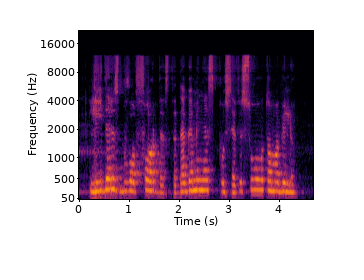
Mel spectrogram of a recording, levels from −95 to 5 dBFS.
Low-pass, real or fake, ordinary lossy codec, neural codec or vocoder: 10.8 kHz; real; Opus, 16 kbps; none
